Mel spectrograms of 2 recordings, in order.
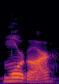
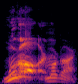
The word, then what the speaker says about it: Morgawr: the Cornish sea monster Morgar. I think that's how you say it. Morgar? That's how I say it. Yes. Morgar.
